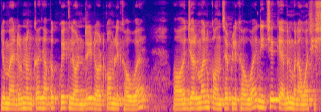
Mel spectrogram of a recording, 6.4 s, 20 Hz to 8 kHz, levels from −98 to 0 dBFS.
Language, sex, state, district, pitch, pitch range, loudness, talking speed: Hindi, male, Chhattisgarh, Raigarh, 130 Hz, 120-140 Hz, -14 LUFS, 235 wpm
